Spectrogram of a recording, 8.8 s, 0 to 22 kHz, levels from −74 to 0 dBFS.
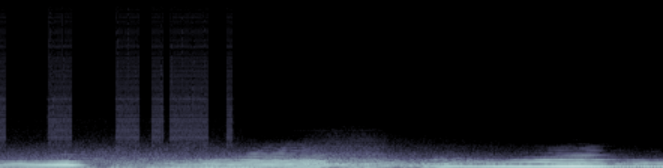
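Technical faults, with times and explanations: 0.00–3.24 s, computer activity noise: a buzzy, chirping layer sits under the music, pulsing at around a hundred times a second and roughly 25 dB below it. Its rhythm follows the host computer's workload rather than anything in the music. Shifts in processor or graphics load pull on the ground the audio circuit shares with them, and the resulting ground current leaks in as this scratchy buzz, which stops after the first three seconds.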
